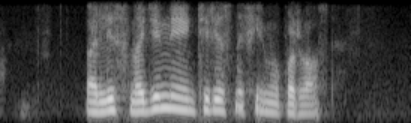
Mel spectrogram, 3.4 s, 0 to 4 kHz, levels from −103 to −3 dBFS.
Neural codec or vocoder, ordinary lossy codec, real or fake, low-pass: codec, 16 kHz, 0.5 kbps, X-Codec, WavLM features, trained on Multilingual LibriSpeech; Opus, 24 kbps; fake; 3.6 kHz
